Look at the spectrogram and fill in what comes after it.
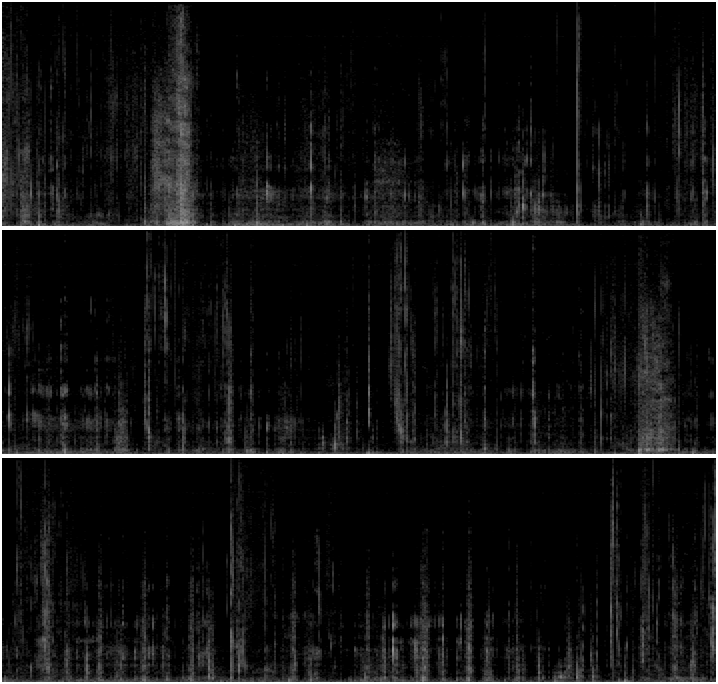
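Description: Close-up mouth sounds of chewing a mouthful of burger: irregular wet crunching and crackling of crisp lettuce and bun. The crunches are loudest about two seconds in and again around thirteen seconds.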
